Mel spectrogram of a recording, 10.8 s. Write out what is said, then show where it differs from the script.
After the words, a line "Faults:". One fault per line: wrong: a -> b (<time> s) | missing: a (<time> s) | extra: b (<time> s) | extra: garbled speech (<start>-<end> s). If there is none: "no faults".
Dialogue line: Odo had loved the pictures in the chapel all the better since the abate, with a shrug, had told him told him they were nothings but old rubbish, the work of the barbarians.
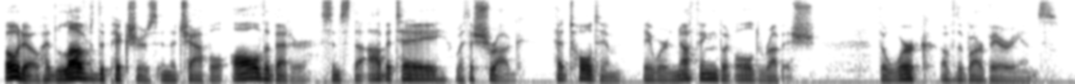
Odo had loved the pictures in the chapel all the better since the abate, with a shrug, had told him they were nothing but old rubbish, the work of the barbarians.
Faults:
missing: told him (6.2 s)
wrong: nothings -> nothing (6.7 s)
